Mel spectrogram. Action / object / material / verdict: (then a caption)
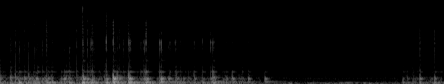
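scrape / steel mesh microphone grille / steel mesh / none. Long acrylic nails scratch quickly across the hollow black steel mesh grille of an uncovered Blue Yeti microphone. A dense, crackly patter of short scratches rides over a boomy low rumble and a faint steady hum. The scratching is busiest in the first half, then thins to sparser taps before a brief final flurry.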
